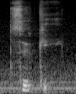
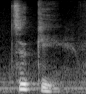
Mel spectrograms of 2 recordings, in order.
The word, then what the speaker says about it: tsuki: Now, be careful because that T at the beginning isn't silent. You can practice the sound tsu by saying the word it's and adding an oo sound at the end of it.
